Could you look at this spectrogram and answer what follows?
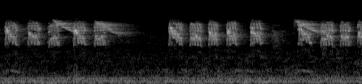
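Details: Female white-eye from Lombok calling in an unusual way: three short volleys of rapid, high, slightly buzzy chirps separated by brief silences, against quiet background hum.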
